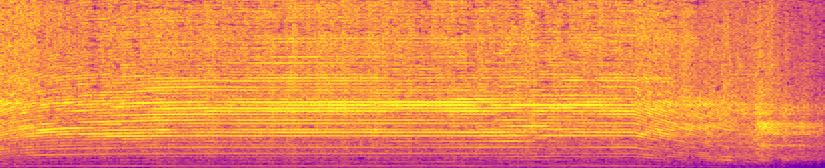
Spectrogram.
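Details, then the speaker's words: Black and Decker orbital palm sander after repair, with a cracked switch boot removed and a couple of joints soldered to fix bad wiring: strong, steady high-pitched whir at constant speed, winding down smoothly at switch-off; normal running with no burning smell. "Now you can see that sounds pretty darn strong for such an old tool that's been beat up and used and abused and still works."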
